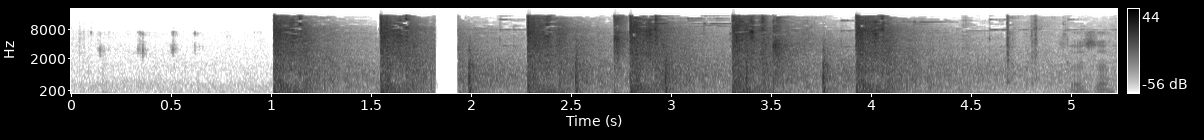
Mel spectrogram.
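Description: Rapid gunshots crack in a game.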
